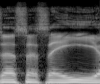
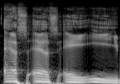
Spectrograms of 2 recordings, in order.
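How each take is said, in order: First: The letters run together in a southern accent. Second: Each letter is said separately and clearly. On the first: "my southern accent just makes it come out as S S A E otherwise" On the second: "I'm saying it like S S A E"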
